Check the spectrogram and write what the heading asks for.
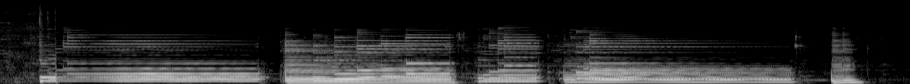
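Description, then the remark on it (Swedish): An electric guitar played through a flanger, with a sweeping, whooshing shimmer on several loud sustained chords separated by short pauses, ending in two brief stabs. No one speaks. “Och flanger, det är väl egentligen att det är två svävningar mot en torr signal, typ, Exakt.”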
